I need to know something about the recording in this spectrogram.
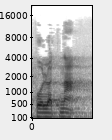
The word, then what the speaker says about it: Bologna: Tulisannya Bologna, bacanya Bologna.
